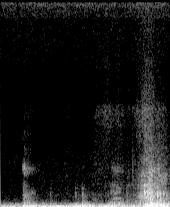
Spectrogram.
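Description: Faint exertion sounds of a man doing sit-ups on an exercise mat: a couple of breathy exhales and body movement, with a low steady hum underneath.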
